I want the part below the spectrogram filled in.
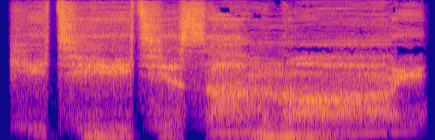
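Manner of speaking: soft slow rustling whisper. A narrator's reading. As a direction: rustle it out slowly. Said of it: "прошелестел надоедливый голос".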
